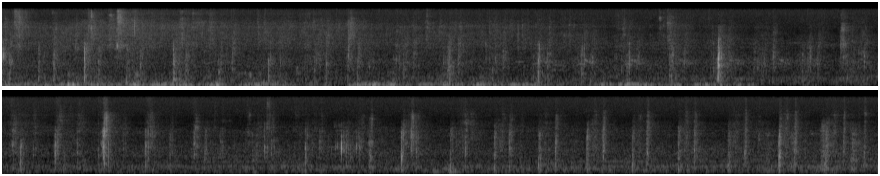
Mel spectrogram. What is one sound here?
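Footsteps tap on concrete steps outdoors.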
